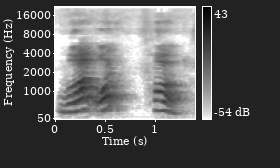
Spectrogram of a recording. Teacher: दंतोष्ठ अर्थात जो दांत और होंठ दोनों से बोले जाते हैं उन्हें दंतोष्ठ व्यंजन कहते हैं।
